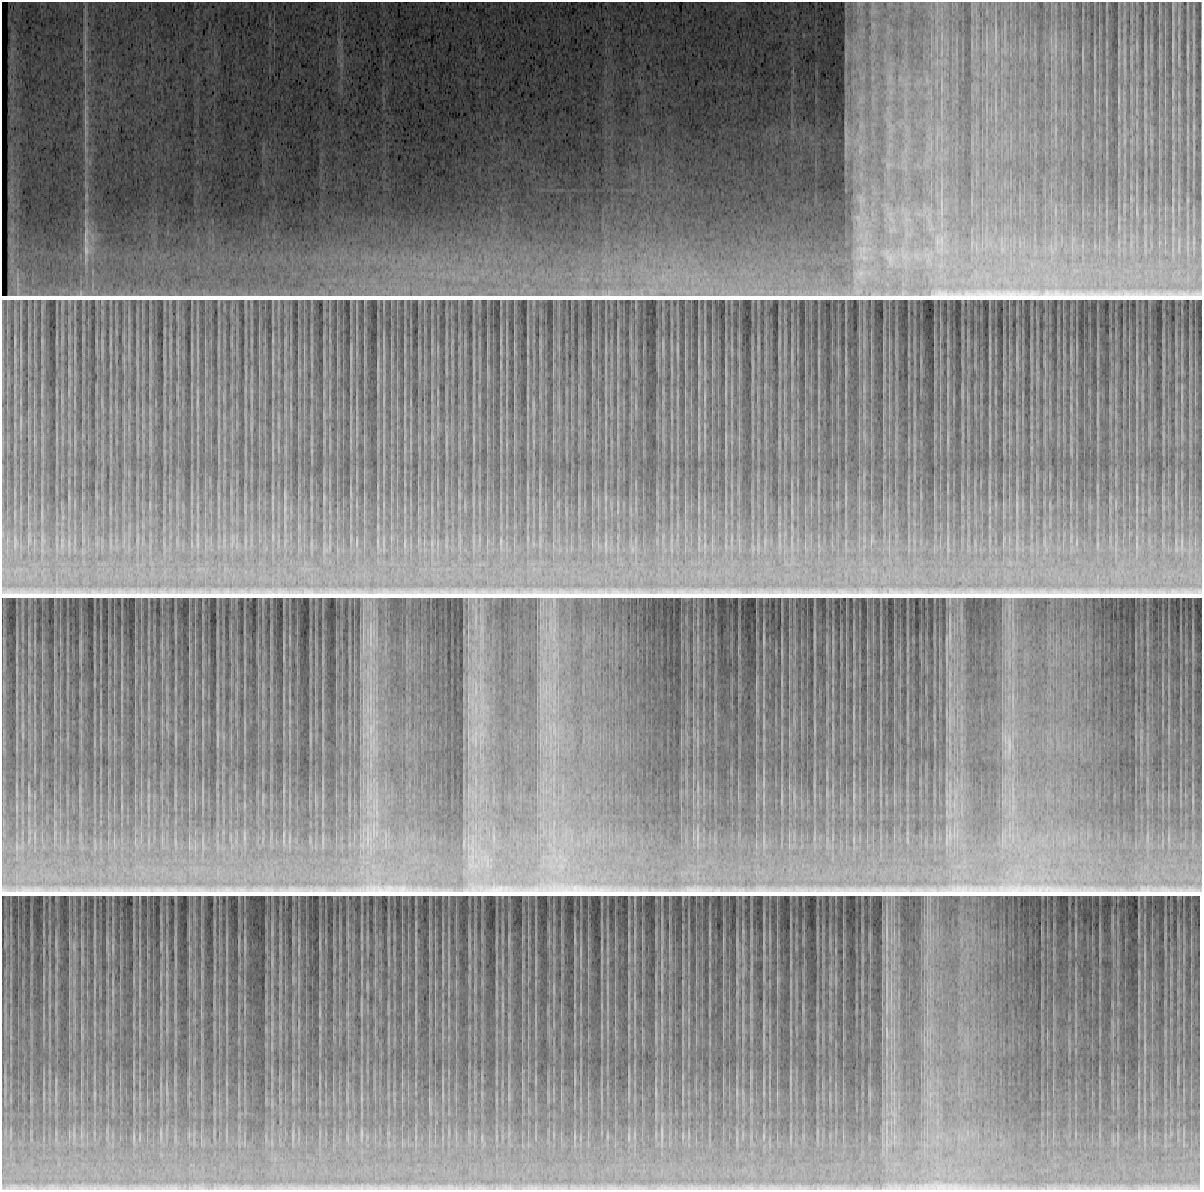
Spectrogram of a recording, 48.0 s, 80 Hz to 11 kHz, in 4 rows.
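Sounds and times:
motorcycle engine starting and idling: 5.7s - 47.9s.

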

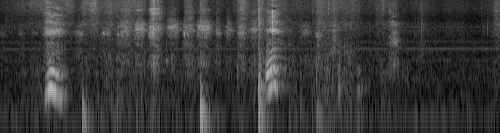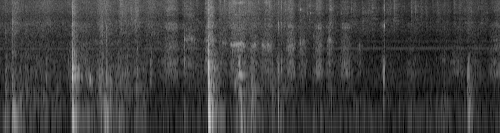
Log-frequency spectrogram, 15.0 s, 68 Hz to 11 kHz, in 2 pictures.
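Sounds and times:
baby panting excitedly: 0.5s - 5.1s, 9.9s - 12.9s.

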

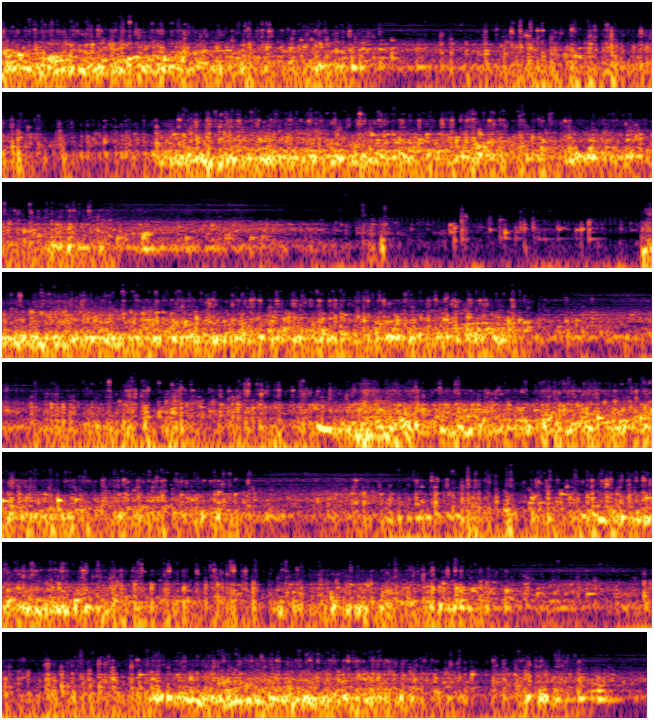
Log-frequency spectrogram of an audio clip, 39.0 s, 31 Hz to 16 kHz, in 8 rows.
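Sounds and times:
exhaled bubbles underwater: 0.0s - 38.9s.

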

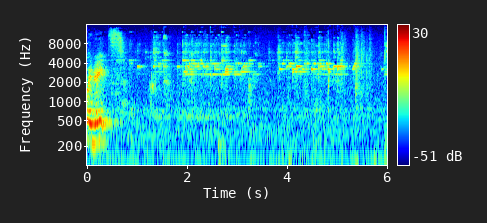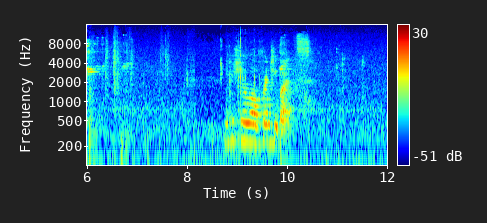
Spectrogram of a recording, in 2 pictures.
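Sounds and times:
toy rattle jingling: 0.7s - 7.1s.

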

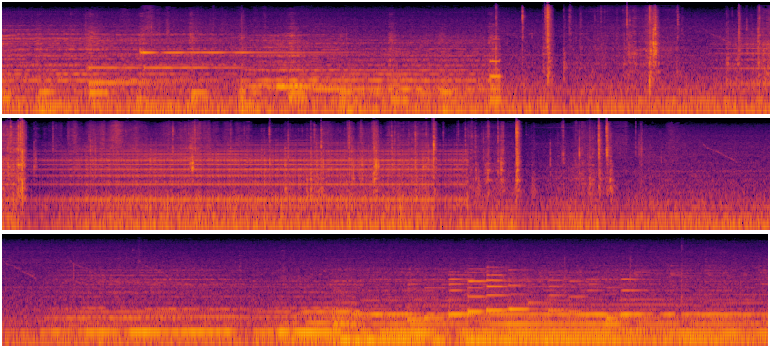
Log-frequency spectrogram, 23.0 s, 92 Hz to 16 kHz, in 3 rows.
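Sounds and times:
music from cassette: 0.0s - 13.8s, 15.8s - 23.0s
steady low hum: 0.0s - 23.0s
cassette deck clicks and clunks: 4.9s - 14.2s.

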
